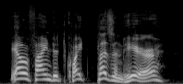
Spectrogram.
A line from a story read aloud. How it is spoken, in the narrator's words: chuckled the policeman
